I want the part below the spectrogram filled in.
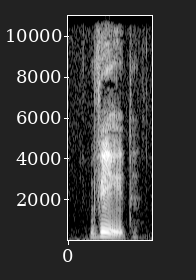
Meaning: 1. to protect, guard 2. to shelter 3. to defend 4. to keep goal, save
- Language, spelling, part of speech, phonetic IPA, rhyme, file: Hungarian, véd, verb, [ˈveːd], -eːd, Hu-véd.ogg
